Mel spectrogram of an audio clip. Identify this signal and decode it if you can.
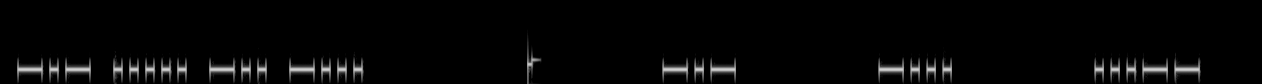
Morse code, heard as a keyed tone, about 15 wpm, spaced as for 9 wpm, 700 Hz. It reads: K5DB KB3
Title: USA Call Signs - 6x Character Spacing - 15wpm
